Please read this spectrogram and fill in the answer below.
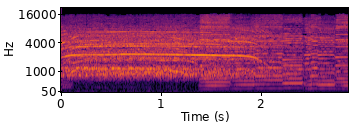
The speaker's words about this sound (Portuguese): é forrozeiro, dá um gritão pra mim aí.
